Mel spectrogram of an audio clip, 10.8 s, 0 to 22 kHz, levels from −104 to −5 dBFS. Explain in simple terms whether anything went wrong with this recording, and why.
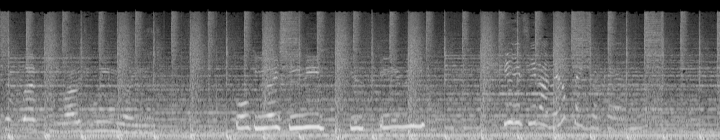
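Between 2.45 and 3.24 seconds you can hear four quick ticks, the longest gone in a couple of thousandths of a second. These are CD scratch ticks: a mark on the disc ruined a bit of data on each turn, and the player patched over the gap.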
